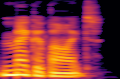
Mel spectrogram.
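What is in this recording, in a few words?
"megabyte", English, British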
